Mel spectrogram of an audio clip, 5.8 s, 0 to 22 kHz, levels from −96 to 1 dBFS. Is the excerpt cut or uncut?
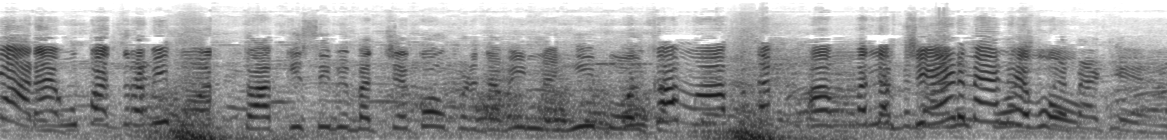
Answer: cut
